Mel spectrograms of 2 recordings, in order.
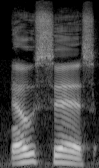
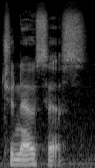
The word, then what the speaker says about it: Gnosis: down too much capital no sis oh i've been pronouncing it genosis but i'm glad we did this podcast before it comes out so we can get that get that straightened out how was i supposed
